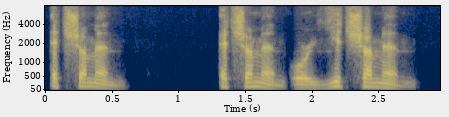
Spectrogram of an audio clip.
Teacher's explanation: Well, if you say that fast enough, et shamen, or yit shamen, the tav gets swallowed up simply because the letter that follows is pronounced in a certain place in the mouth. It's a sibilant.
